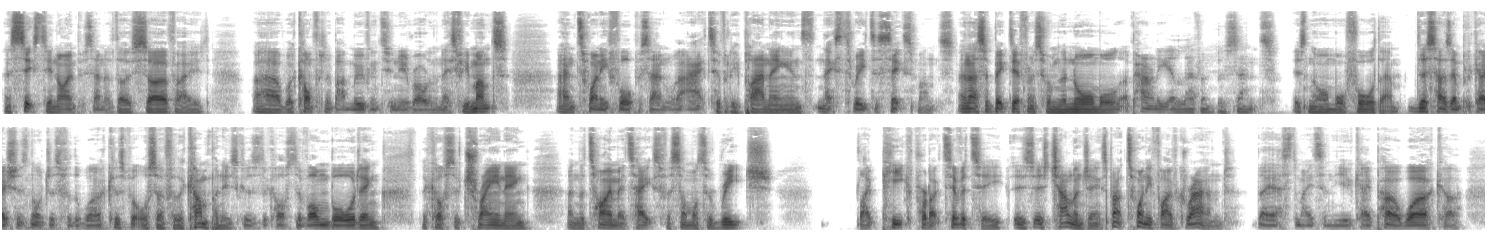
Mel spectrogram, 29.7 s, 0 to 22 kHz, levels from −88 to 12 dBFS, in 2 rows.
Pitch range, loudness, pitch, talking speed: 85-95 Hz, -19 LUFS, 90 Hz, 190 wpm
